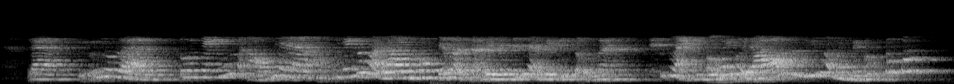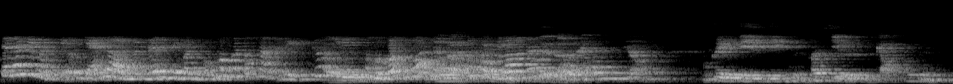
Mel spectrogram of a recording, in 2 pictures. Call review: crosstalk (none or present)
present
